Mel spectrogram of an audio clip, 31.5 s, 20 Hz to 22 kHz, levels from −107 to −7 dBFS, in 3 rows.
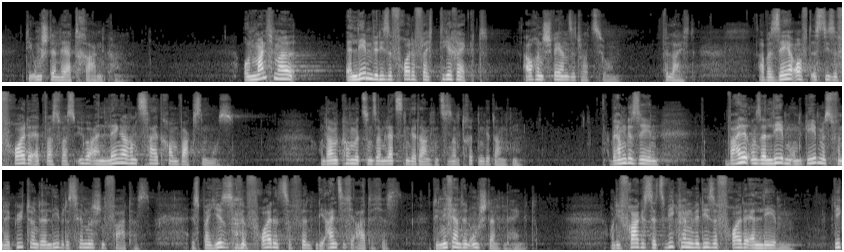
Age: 40-59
